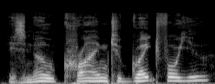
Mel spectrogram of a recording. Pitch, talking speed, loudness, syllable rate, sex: 145 Hz, 195 wpm, -17 LUFS, 4.0 syllables/s, male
